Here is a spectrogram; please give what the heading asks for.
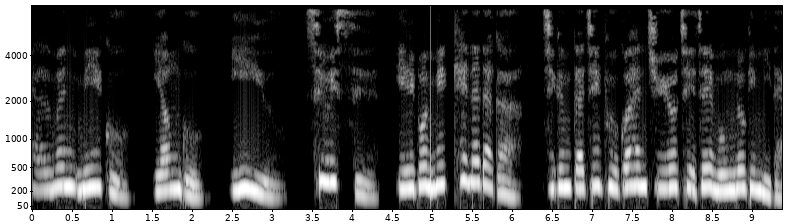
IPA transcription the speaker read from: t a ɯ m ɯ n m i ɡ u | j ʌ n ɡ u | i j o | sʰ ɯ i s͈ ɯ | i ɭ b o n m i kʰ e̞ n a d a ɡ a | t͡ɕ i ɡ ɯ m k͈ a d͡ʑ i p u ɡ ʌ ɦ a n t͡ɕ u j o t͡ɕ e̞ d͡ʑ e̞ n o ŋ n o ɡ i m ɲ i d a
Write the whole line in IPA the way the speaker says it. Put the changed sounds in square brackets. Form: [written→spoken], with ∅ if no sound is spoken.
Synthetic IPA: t a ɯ m ɯ n m i ɡ u | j ʌ [n→ŋ] ɡ u | i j [o→u] | sʰ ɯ i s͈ ɯ | i ɭ b o n m i kʰ e̞ n a d a ɡ a | t͡ɕ i ɡ ɯ m k͈ a d͡ʑ i p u ɡ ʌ ɦ a n t͡ɕ u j o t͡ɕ e̞ d͡ʑ e̞ [n→m] o ŋ n o ɡ i m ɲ i d a

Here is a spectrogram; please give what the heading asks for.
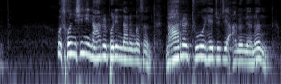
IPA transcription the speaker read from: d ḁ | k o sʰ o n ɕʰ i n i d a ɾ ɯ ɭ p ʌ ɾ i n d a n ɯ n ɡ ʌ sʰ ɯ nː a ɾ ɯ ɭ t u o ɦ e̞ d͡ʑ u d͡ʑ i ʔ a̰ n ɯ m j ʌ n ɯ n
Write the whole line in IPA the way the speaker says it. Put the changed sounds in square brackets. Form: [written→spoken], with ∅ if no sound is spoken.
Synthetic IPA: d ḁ | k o sʰ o n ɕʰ i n i [d→n] a ɾ ɯ ɭ p ʌ ɾ i n d a n ɯ n ɡ ʌ sʰ ɯ nː a ɾ ɯ ɭ t u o ɦ e̞ d͡ʑ u d͡ʑ i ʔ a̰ n ɯ m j ʌ n ɯ n

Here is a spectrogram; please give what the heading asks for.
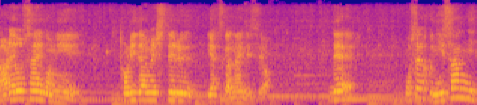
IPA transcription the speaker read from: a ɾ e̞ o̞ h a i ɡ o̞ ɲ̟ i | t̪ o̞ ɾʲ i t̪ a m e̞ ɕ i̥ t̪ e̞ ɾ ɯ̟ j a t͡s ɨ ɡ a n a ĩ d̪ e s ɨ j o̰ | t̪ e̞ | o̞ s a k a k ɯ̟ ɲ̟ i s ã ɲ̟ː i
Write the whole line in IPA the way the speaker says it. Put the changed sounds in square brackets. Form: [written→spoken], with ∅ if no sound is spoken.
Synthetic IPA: a ɾ e̞ o̞ [h→s] a i ɡ o̞ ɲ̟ i | t̪ o̞ ɾʲ i [t̪→d̪] a m e̞ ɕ i̥ t̪ e̞ ɾ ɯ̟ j a t͡s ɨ ɡ a n a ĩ d̪ e s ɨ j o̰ | [t̪→d̪] e̞ | o̞ s a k a k ɯ̟ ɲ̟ i s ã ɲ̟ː i

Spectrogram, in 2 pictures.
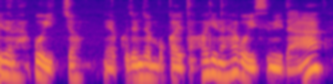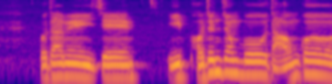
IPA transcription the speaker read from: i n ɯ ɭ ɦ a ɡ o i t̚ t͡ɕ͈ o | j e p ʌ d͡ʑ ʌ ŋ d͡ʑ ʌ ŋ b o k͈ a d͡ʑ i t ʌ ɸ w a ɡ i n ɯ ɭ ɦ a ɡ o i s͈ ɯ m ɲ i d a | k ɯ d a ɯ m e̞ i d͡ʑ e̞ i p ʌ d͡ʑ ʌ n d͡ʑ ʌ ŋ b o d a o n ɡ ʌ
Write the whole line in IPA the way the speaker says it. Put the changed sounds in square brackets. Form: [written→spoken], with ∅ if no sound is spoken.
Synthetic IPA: i n ɯ ɭ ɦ a ɡ o i t̚ t͡ɕ͈ o | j e p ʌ d͡ʑ ʌ [ŋ→n] d͡ʑ ʌ ŋ b o k͈ a d͡ʑ i t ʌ ɸ w a ɡ i n ɯ ɭ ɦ a ɡ o i s͈ ɯ m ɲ i d a | k ɯ d a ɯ m e̞ i d͡ʑ e̞ i p ʌ d͡ʑ ʌ n d͡ʑ ʌ ŋ b o [d→n] a o n ɡ ʌ

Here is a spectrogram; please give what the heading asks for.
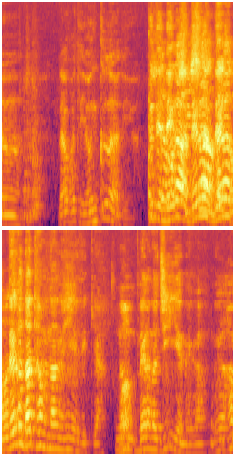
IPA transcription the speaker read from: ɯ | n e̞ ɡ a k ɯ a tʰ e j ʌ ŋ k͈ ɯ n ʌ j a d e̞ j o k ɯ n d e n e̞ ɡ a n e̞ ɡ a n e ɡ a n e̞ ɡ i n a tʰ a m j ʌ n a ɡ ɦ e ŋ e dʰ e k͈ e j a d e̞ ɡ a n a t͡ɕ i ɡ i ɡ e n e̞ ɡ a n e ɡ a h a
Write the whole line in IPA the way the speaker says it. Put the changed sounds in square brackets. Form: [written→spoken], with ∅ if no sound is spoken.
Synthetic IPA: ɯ | n e̞ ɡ a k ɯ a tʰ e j ʌ [ŋ→n] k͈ ɯ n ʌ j a d e̞ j o k ɯ n d e n e̞ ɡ a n e̞ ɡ a n e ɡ a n e̞ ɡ [i→a] n a tʰ a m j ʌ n a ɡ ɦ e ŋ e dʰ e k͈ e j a [d→n] e̞ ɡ a n a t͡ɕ i ɡ i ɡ e n e̞ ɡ a n e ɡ a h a

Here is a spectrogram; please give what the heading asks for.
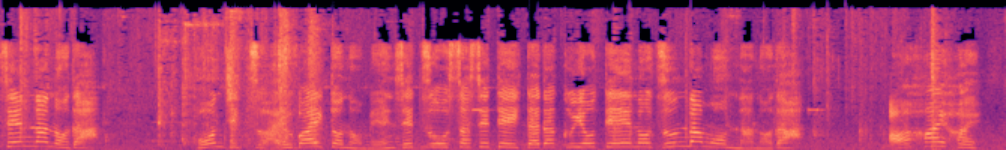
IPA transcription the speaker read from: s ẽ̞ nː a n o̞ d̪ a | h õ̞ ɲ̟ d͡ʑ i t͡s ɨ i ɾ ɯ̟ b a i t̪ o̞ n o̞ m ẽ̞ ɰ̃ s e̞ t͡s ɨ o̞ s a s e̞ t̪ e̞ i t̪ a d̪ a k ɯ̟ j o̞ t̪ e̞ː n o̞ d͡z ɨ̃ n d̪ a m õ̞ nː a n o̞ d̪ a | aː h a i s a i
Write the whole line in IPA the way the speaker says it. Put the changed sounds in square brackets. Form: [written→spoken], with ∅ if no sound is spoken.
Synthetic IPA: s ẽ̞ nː a n o̞ d̪ a | h õ̞ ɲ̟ d͡ʑ i t͡s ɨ [i→a] ɾ ɯ̟ b a i t̪ o̞ n o̞ m ẽ̞ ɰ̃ s e̞ t͡s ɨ o̞ s a s e̞ t̪ e̞ i t̪ a d̪ a k ɯ̟ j o̞ t̪ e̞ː n o̞ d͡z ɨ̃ n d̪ a m õ̞ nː a n o̞ d̪ a | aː h a i [s→h] a i

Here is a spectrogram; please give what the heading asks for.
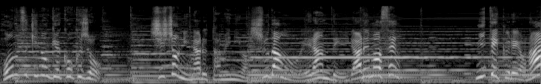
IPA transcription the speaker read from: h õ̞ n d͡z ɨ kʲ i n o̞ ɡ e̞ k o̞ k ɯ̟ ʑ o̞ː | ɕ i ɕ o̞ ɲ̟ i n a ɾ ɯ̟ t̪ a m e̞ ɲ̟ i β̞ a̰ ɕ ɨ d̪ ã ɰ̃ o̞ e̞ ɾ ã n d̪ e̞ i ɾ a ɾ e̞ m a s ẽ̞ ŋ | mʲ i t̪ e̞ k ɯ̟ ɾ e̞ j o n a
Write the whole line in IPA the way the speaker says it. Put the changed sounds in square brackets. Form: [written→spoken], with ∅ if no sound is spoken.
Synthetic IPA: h õ̞ n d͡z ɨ kʲ i n o̞ ɡ e̞ k o̞ k ɯ̟ ʑ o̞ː | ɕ i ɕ o̞ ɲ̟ i n a ɾ ɯ̟ t̪ a m e̞ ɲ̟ i β̞ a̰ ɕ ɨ d̪ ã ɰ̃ o̞ e̞ ɾ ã n d̪ e̞ i ɾ a ɾ e̞ m a s ẽ̞ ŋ | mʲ i t̪ e̞ k ɯ̟ ɾ e̞ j o n a

